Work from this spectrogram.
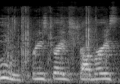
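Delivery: ordinary talk, nothing marked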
